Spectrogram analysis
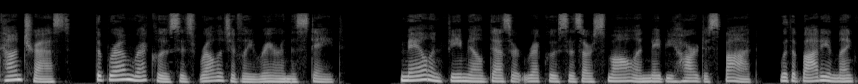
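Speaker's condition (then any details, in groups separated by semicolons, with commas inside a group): No condition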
